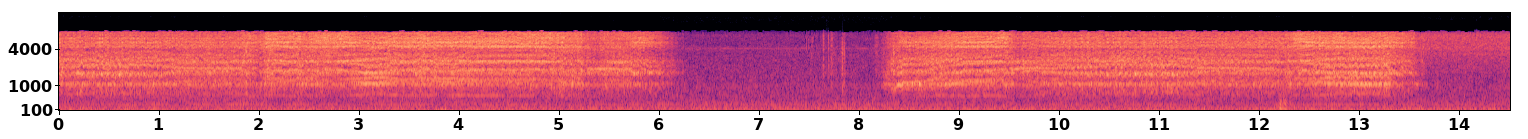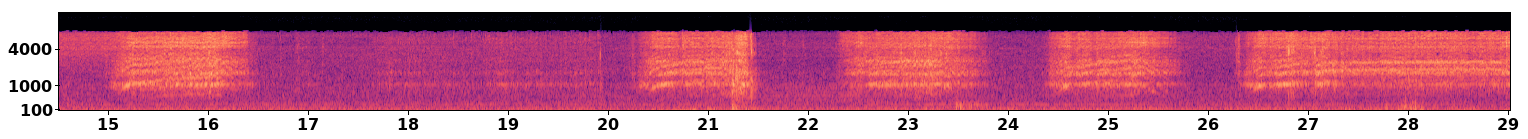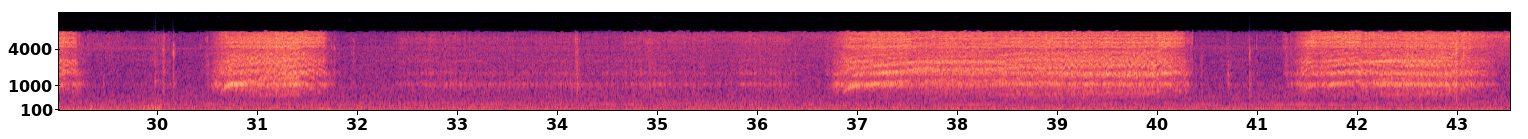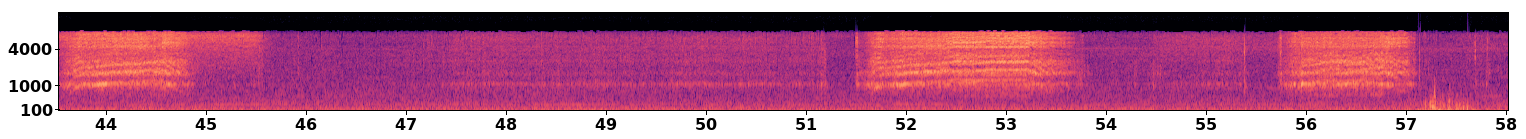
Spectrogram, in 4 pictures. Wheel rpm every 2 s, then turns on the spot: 160, 160, 140, 0, 110, 160, 130, 60, 30, 10, 70, 70, 60, 120, 90, 70, 20, 20, 90, 160, 50, 100, 50, 0, 20, 30, 110, 20, 70.
16-20 24-26 30-36 42-46 48-50 56-58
